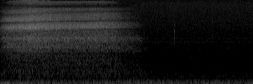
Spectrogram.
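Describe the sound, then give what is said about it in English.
A deep breath drawn in and held: a soft, airy inhaled hiss runs for about two seconds, then cuts off abruptly into near silence as the breath is kept in the lungs. “One more time, really holding in that breath and letting it get all the way into your lungs. In.”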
